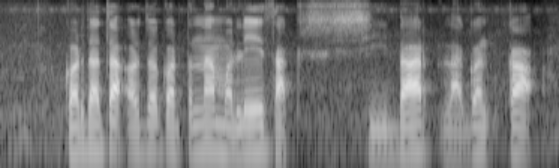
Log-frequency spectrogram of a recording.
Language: Marathi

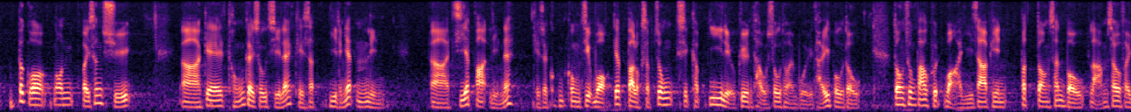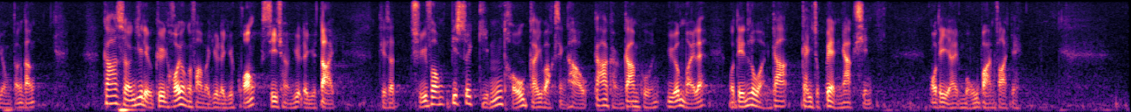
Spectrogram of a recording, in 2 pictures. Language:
Cantonese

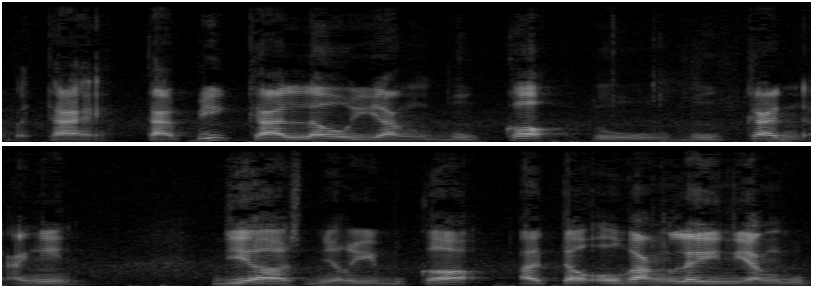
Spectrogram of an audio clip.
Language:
Malay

